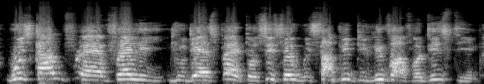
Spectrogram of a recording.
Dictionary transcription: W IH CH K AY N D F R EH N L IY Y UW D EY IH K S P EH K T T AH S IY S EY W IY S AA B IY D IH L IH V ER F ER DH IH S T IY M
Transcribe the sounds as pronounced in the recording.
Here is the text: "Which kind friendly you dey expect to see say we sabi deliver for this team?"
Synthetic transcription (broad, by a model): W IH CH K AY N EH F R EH L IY Y UW D EY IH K S P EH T T AH S IY S EY W IY S AA B IY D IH L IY V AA F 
